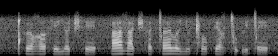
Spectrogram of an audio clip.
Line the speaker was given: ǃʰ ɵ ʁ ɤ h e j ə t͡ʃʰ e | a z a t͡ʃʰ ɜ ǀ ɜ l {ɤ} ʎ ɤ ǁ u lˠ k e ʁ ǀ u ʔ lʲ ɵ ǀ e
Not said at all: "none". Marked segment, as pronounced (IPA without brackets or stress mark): ɤ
